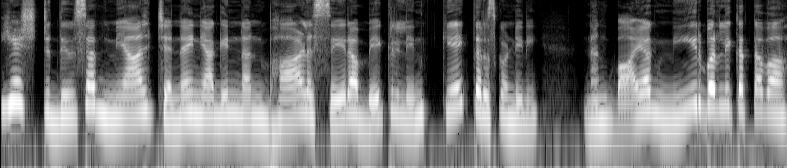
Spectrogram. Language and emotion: Kannada, happy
